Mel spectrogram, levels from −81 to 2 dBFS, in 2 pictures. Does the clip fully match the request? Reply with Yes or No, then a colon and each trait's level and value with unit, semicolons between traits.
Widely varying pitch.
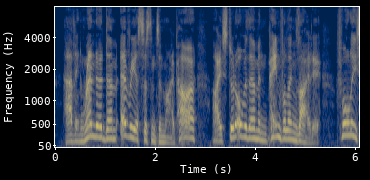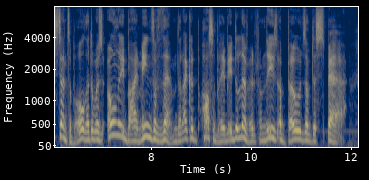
Yes: wide, 6.6 semitones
